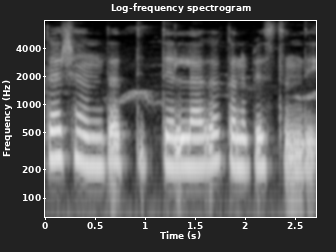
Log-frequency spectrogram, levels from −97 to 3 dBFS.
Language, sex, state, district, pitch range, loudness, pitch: Telugu, female, Andhra Pradesh, Sri Satya Sai, 220-250 Hz, -15 LUFS, 225 Hz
